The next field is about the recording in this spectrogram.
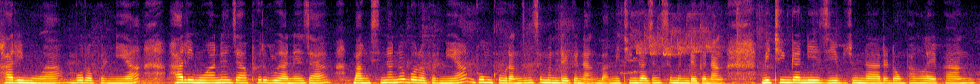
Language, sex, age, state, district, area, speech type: Bodo, female, 18-30, Assam, Udalguri, rural, spontaneous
